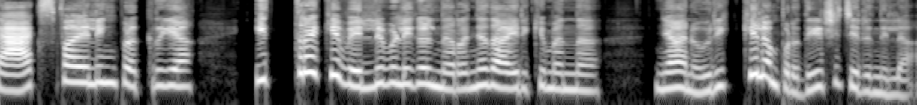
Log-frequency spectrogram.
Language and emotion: Malayalam, surprised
